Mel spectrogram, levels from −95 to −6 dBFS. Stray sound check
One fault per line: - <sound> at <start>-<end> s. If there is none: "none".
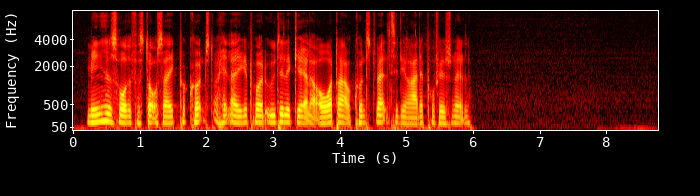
none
